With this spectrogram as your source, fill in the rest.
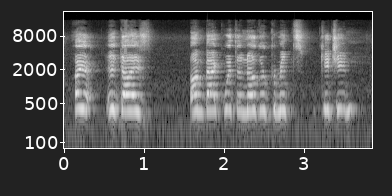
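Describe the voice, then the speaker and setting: Pitched extremely high, this put-on character voice moves at a fairly slow pace with monotone, flat intonation. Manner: cheerful vlogger-style greeting.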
